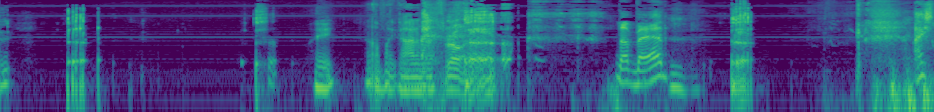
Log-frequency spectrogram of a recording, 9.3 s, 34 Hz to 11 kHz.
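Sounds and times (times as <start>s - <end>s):
speech: 0.0s - 0.8s, 2.6s - 5.5s, 6.2s - 7.5s, 9.2s - 9.3s
forced deliberate burp: 0.7s - 1.1s, 4.3s - 5.2s, 7.3s - 7.6s
belch: 4.6s - 5.2s.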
